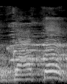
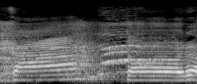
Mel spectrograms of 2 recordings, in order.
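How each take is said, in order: First: Said in the usual way. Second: कातर with each sound held long; sounded out slowly. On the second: Shown as a demonstration. Teacher showing pupils how कातर reads, drawn out slowly. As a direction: stretch कातर right out, sound by sound. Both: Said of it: "क के बाद ऐसे".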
